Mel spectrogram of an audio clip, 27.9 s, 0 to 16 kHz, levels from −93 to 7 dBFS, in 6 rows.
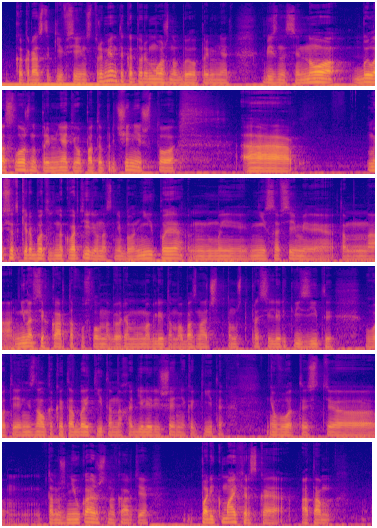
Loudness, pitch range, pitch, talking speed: -27 LUFS, 95-110 Hz, 100 Hz, 165 wpm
